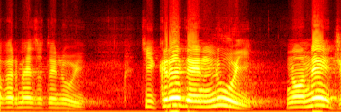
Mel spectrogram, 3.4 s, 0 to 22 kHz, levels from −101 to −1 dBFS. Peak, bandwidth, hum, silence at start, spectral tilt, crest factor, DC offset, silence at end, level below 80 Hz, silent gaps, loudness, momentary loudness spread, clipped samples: 0 dBFS; 14 kHz; none; 0 s; -3.5 dB/octave; 12 dB; under 0.1%; 0 s; -54 dBFS; none; -12 LUFS; 19 LU; under 0.1%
